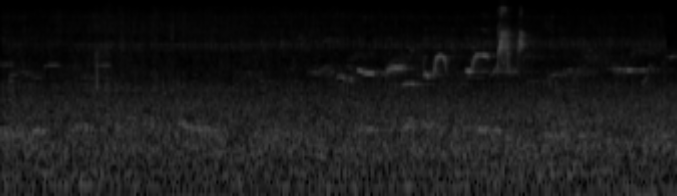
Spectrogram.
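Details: A common blackbird sings from a tree branch in England, a short run of mellow, fluted notes that ends in a high, squeaky twitter, over a steady hiss of wind or rain.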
